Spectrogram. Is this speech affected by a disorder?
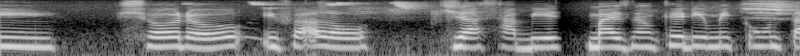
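Yes: Friedreich's ataxia; progressive, walking difficult when fatigued, future wheelchair.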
